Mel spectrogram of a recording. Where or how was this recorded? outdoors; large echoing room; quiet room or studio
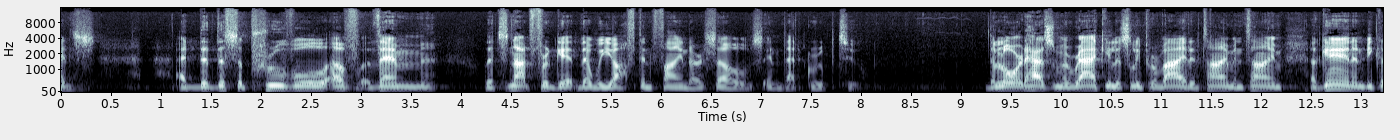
large echoing room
